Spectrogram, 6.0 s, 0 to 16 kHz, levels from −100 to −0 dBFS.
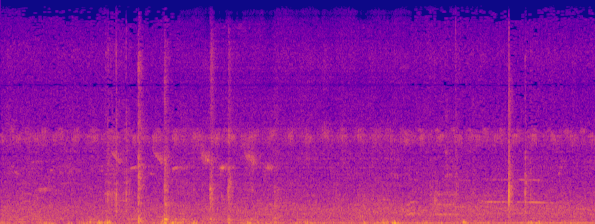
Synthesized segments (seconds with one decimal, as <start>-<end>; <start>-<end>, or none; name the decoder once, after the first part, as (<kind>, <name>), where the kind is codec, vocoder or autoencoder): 1.8-4.1 (codec, DAC)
